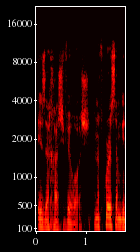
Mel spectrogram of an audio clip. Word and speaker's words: Achashverosh: So Chishayarsh is Chishayarsha, and in Hebrew, because it's really hard to pronounce this very heavily consonantal sound, we add an ah. So it's, instead of being Chshayarsha, it's Achashverosh.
